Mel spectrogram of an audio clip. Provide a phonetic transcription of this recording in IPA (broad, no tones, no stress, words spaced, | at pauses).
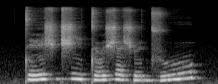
teʒd͡ʒi tɵʒɐʒɾʉ d͡zu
